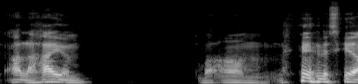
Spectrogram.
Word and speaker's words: Elohim: Now obviously it's Alahayim, but let's hear how they pronounce Elohim. Elohim.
